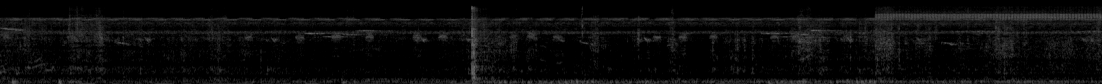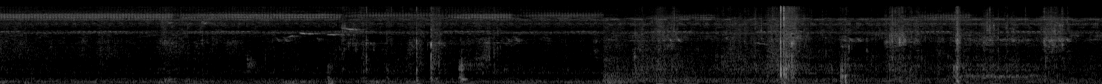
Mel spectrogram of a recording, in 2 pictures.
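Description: Leaves rustle and stems snap softly as plants are picked by hand.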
